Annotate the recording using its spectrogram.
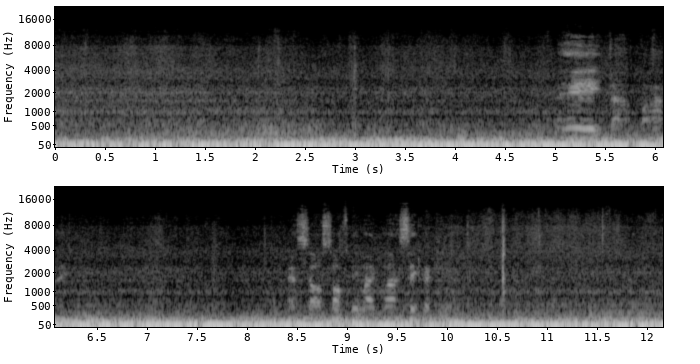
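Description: A car engine rumbles low and steady as it drives along.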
